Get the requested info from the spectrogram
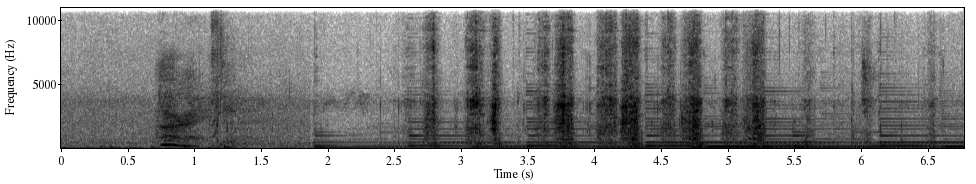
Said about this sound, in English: We needed to build some kind of tarp roof to our outdoor kitchen area so that we could cook in the rain. So I headed into the woods with a handsaw and I looked for some small pine trees I could cut down.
